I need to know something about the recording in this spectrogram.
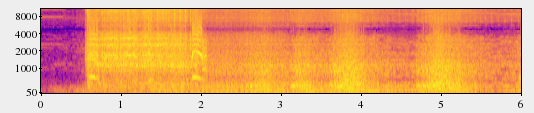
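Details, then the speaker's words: Honda Beat FI scooter that ran rough like a diesel, after replacing the faulty part with a new one; the engine catches quickly, revs briefly, then settles into a smooth, even idle with gentle throttle blips. "Mesinnya kembali beroperasi dengan lancar."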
